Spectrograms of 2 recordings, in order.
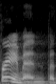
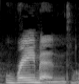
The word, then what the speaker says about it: Riemond: Hey, I've got some good information for you today from Natalie Riemond. Did I say that right? – It's Raymond, but that's okay. – It's what? – Raymond, like the Raymond.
